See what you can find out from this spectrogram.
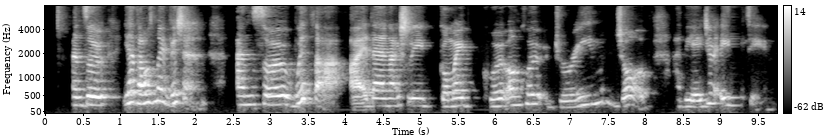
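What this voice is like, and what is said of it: English accent. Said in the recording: “tell from my voice, I'm from England”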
